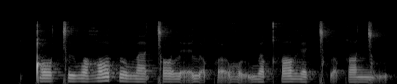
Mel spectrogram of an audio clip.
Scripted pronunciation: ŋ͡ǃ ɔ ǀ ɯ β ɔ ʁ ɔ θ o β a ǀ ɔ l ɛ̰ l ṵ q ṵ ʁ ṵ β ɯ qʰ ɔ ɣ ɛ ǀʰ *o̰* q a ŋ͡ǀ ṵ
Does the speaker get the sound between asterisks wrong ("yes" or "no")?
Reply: yes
